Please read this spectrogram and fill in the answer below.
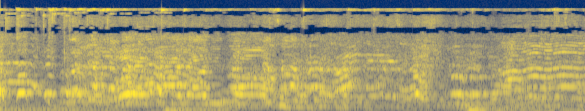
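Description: Several people talking over one another at once, a busy crowd of voices with no single speaker standing out.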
